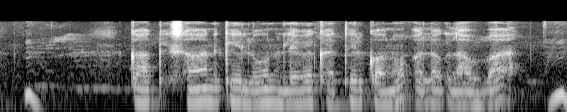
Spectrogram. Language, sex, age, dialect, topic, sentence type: Bhojpuri, male, 31-35, Western, agriculture, statement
